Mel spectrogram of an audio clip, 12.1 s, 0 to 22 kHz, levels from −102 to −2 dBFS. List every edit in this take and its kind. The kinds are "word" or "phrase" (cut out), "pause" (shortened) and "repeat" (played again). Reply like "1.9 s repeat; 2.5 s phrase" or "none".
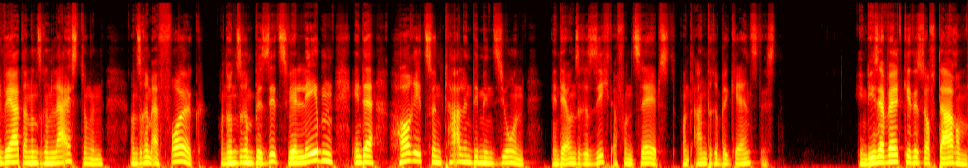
none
